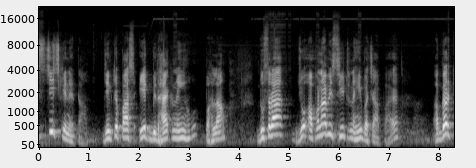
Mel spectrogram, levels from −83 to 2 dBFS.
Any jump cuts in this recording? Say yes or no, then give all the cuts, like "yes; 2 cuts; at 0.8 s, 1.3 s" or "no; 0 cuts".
no; 0 cuts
